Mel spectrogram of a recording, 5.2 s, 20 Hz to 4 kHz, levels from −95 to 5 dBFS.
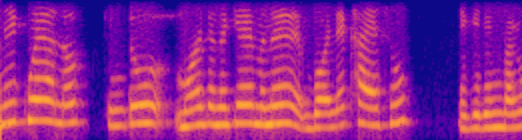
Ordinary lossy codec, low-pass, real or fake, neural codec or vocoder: Opus, 24 kbps; 3.6 kHz; real; none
